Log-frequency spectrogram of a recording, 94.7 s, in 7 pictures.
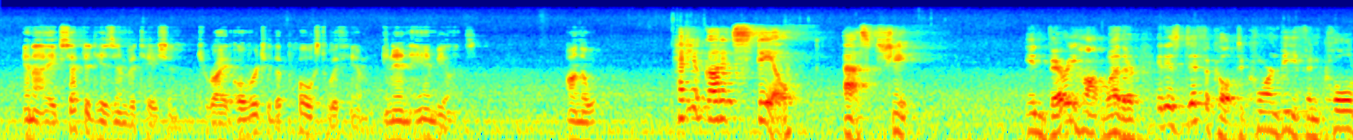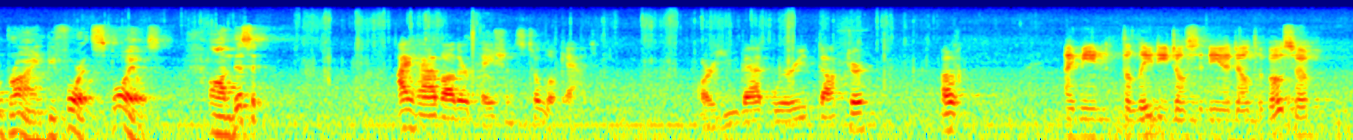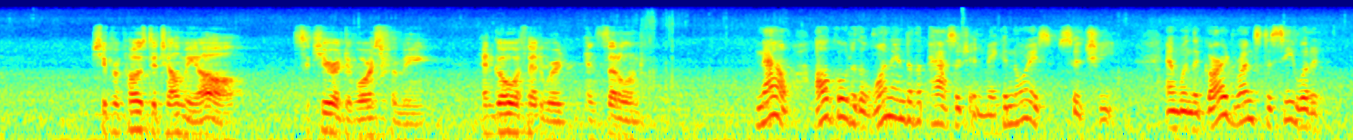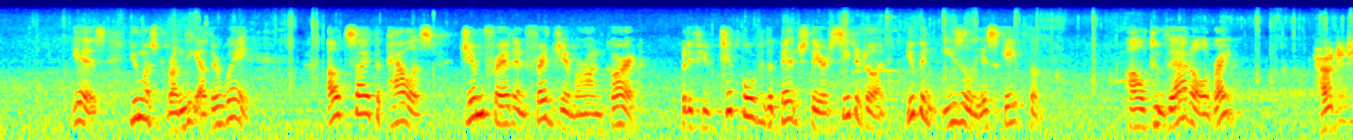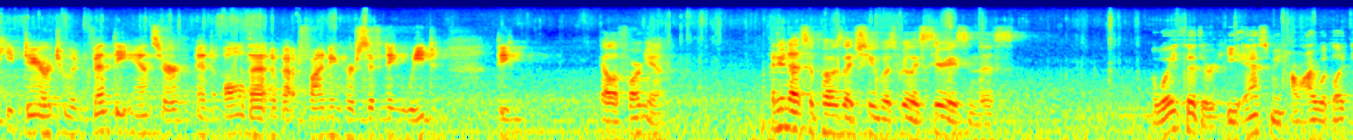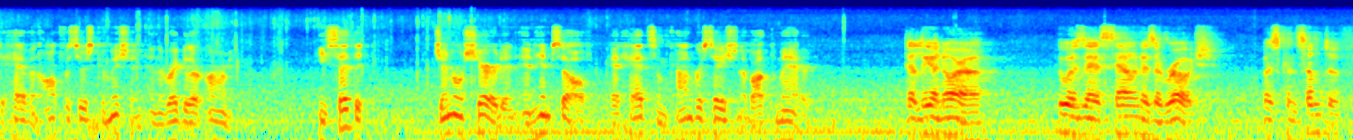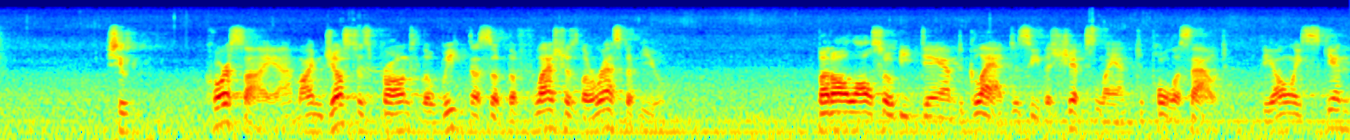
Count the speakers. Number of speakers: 7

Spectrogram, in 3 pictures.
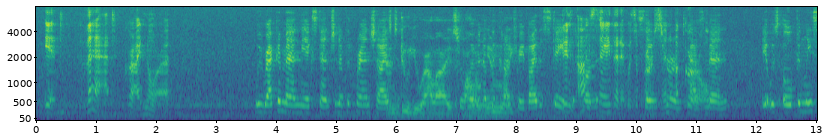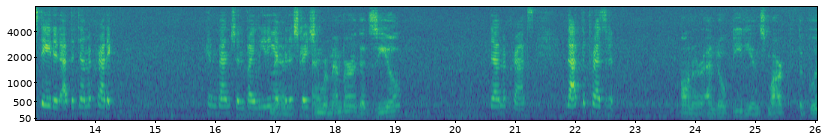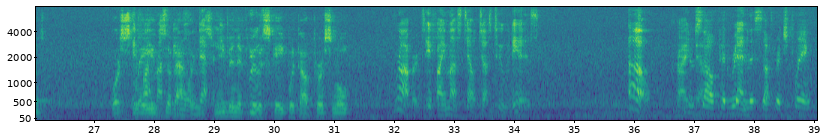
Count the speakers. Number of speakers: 3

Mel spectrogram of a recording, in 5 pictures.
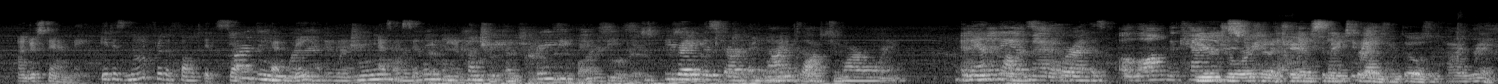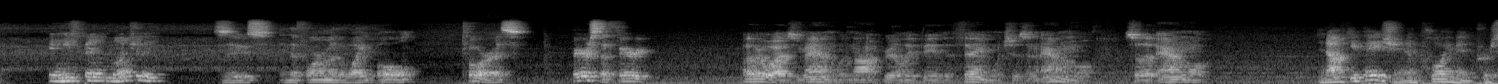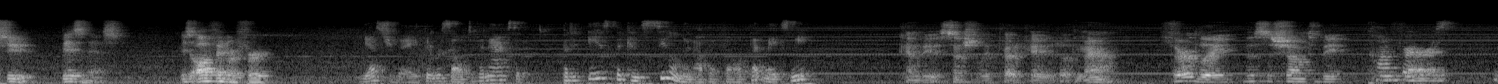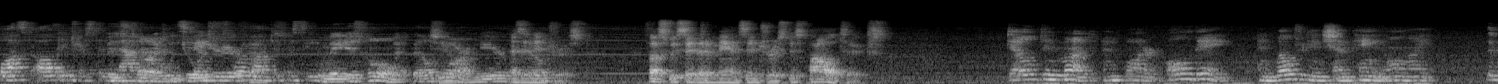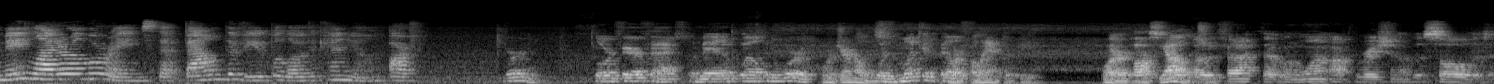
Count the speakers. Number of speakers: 9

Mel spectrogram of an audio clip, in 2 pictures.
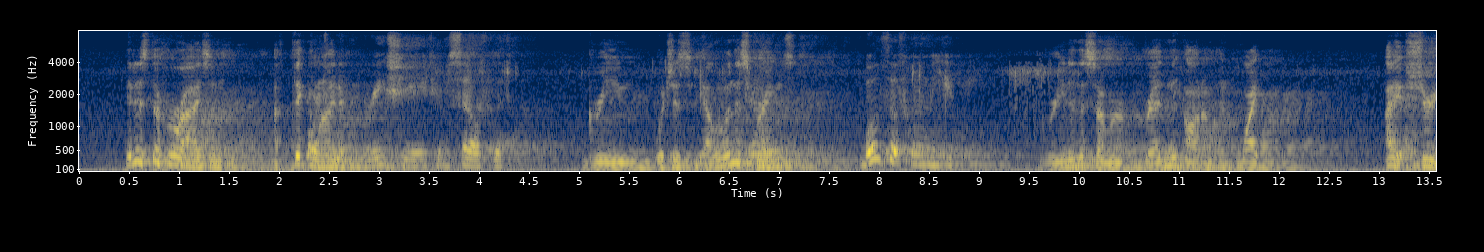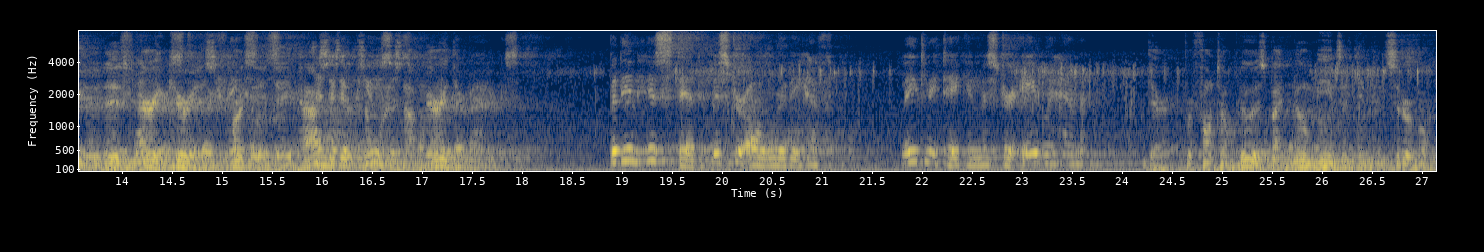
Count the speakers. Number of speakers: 2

